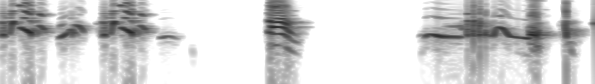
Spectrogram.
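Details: Lyrebird song used as master material for caged birds: harsh squawky notes in pairs, a single loud rasp, then a wavering warbled phrase mixed with sharp clicks.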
